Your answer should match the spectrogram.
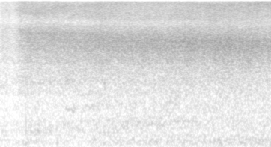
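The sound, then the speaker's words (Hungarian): A moka pot, set aside after the coffee is poured out, hisses steadily as its bottom cools and the pressure drops, sucking air back; a bright, airy rush that starts abruptly and holds at an even, fairly loud level throughout, with no talking. “Kiöntötted, hanem hallod, hogy elkezd a kotyász így”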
